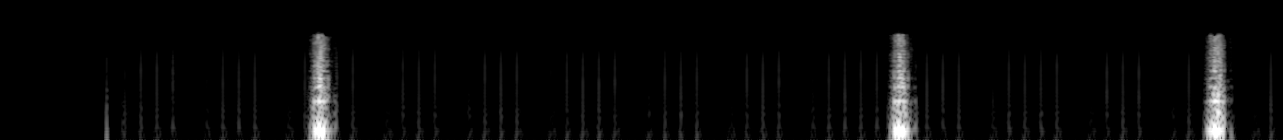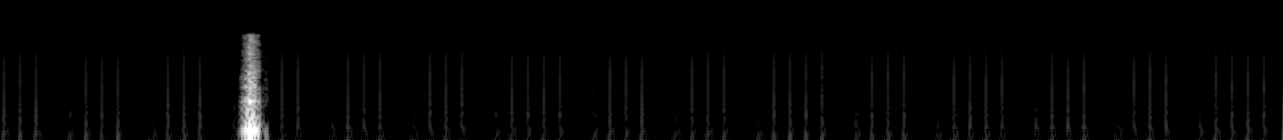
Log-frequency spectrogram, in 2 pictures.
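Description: A retro computer game ticks rapidly and steadily.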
